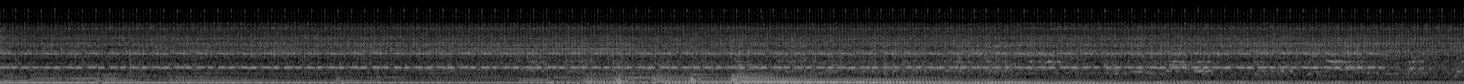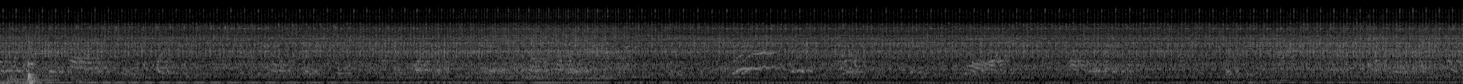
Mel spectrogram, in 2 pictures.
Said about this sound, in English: just to see that diesel hum out into the distance. Beautiful sound.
